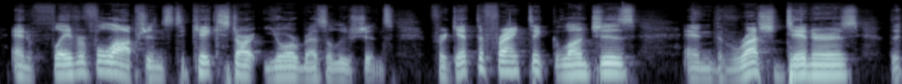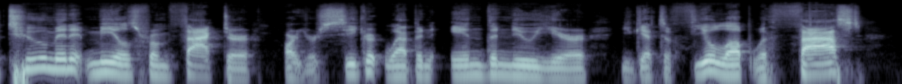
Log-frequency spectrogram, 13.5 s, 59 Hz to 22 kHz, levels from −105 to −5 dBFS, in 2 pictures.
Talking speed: 155 wpm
